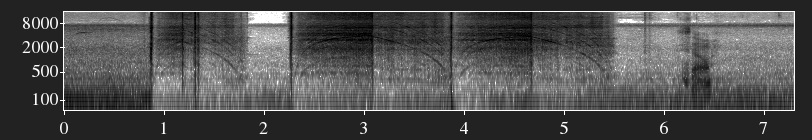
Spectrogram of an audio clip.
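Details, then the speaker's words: Replacement starter for 1998 Lexus LX470 tested on the bench, spinning free for a couple of seconds at a time; short bursts of high even electric whir with clicks between; owner unsure if it sounds right; old one only clicked. "it doesn't sound great though the motor but it only but it's hard to tell because i don't know what this motor really sounds like because it only runs for a couple of seconds"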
